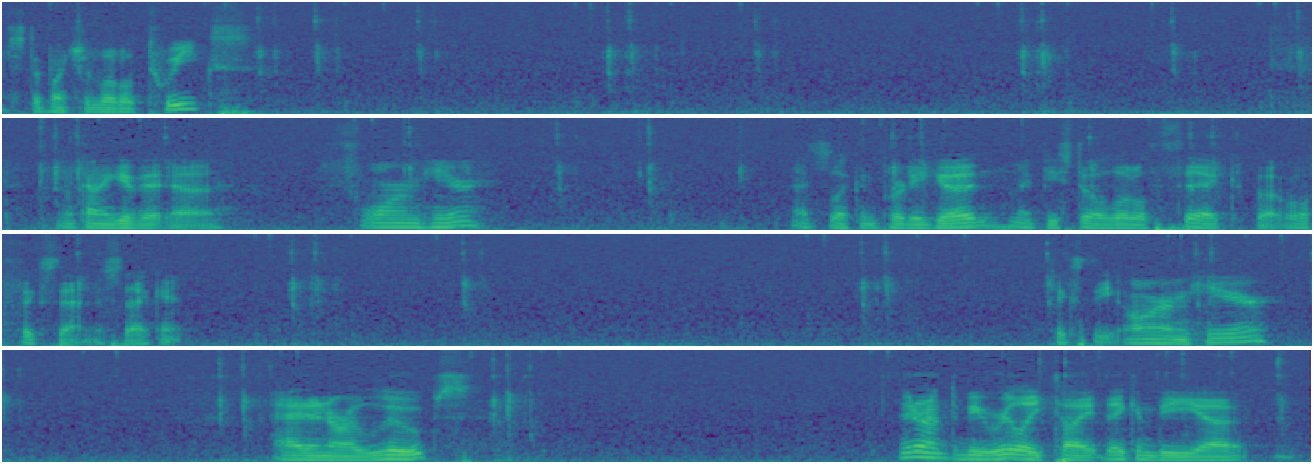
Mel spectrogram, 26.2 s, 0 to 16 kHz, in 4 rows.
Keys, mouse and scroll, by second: 0.0-3.8 typing, 5.2-7.4 typing, 9.4 a, 11.1-13.5 typing, 14.6 a, 15.3 b, 15.5 g, 17.5-19.7 typing, 20.9 ctrl+r.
